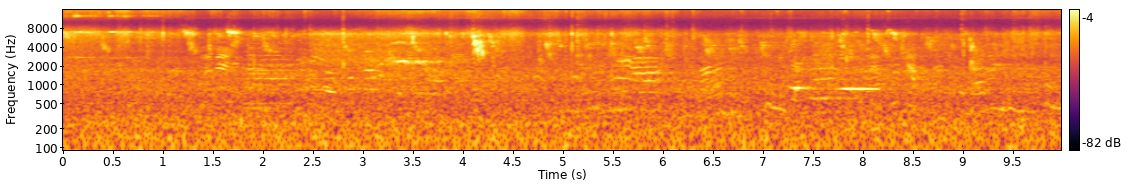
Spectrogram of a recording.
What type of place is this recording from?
park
